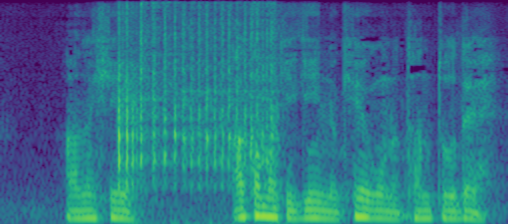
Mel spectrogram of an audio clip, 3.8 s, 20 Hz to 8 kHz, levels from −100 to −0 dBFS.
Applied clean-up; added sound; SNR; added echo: none; Coin (dropping); 3 dB; none.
